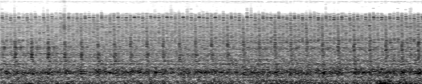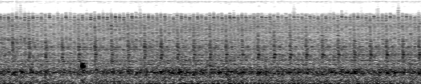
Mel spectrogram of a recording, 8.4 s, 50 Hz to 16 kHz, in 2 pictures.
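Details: Fiat Bravo 2, 1.4 T-Jet 150 HP, 215,000 km, recently serviced, recorded close to the engine at idle: a sharp metallic knock about three per second, keeping time with the engine. Worn rod bearing; cause unknown, car scrapped.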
